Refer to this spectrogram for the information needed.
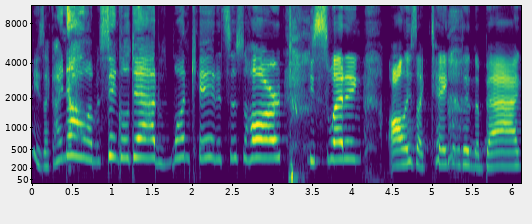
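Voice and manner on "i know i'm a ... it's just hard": mock exasperated, high, harried yell. Retelling a stressed dad at airport security: imitating a dad yelling.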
